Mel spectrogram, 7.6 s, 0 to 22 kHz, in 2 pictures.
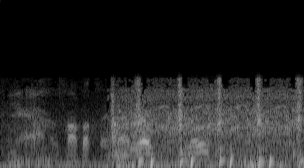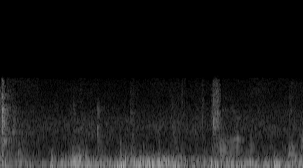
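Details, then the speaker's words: Hamm DV3K roller bought non-running at auction, diesel engine cranking while being unloaded: the starter churns at a slow, uneven beat for several seconds but it never fires; it is pumping oil, and fuel is suspected. "she not firing"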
